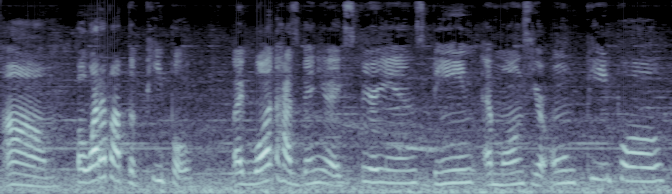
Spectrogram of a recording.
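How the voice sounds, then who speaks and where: A woman hosting a casual interview, prompting her guest gently. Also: medium pitch, measured pace, rough recording. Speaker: host. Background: music.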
